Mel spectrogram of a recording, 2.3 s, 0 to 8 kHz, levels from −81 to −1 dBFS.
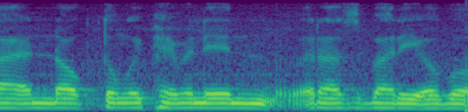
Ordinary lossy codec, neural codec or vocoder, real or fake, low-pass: none; none; real; 7.2 kHz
